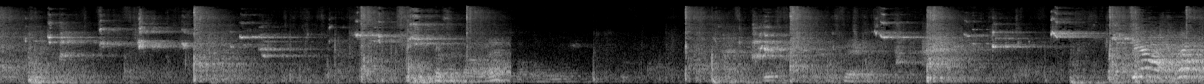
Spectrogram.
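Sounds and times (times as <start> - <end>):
shoe squeaks on floor: 0.2 - 4.7, 7.1 - 11.6.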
